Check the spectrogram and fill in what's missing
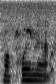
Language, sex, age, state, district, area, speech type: Manipuri, female, 45-60, Manipur, Imphal East, rural, spontaneous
